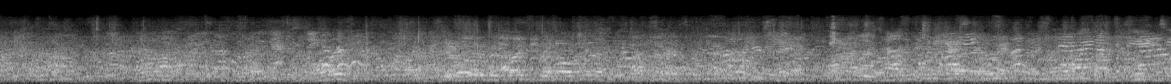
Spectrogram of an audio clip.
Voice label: Ambient Conversation; People; PFx Brick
